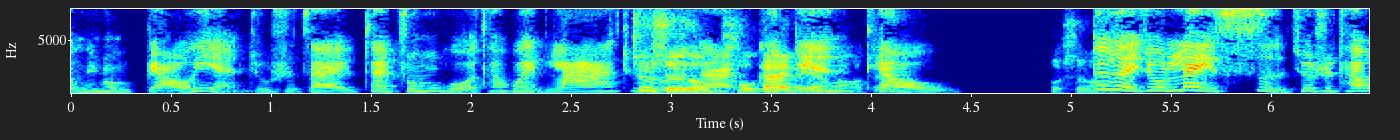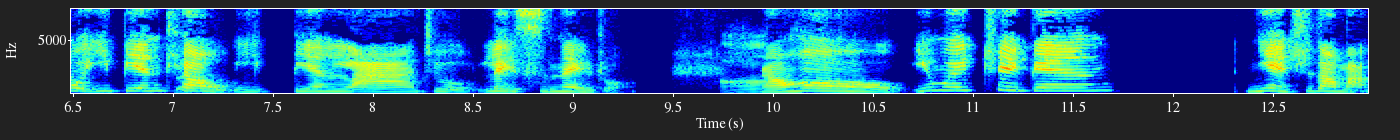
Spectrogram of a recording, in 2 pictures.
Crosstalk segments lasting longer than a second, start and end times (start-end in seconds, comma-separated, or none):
2.8-4.2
